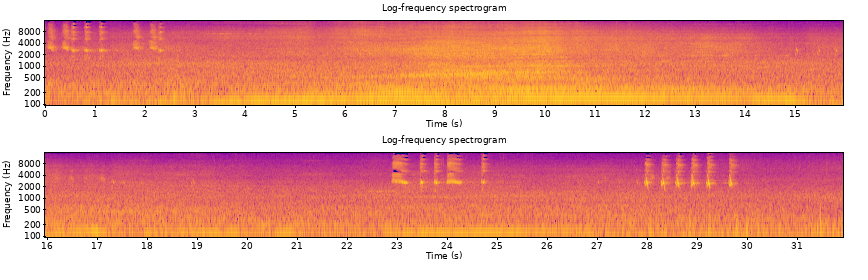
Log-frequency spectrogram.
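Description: Boat-tailed grackle giving bursts of short, rapid clicking calls near the start, about two-thirds of the way through, and near the end. A passing car, its low engine hum and tyre noise loudest in the middle, runs underneath.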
